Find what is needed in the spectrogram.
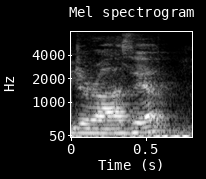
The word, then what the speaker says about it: Dorazio: Everybody on the podcast, the six people listening, this is Dean Dorazio.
